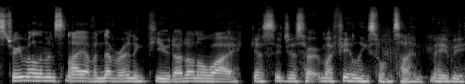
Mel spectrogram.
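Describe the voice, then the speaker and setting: In a German accent, a man talks very fast at a fairly high pitch, with a dark, mellow tone and very even loudness. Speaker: streamer. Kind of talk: casual chat while gaming live. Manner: animated.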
